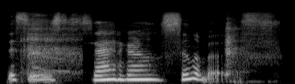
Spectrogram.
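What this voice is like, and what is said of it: Late-night radio host voice. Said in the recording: “late night radio voice ... late night radio people sound like that because they're tired”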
